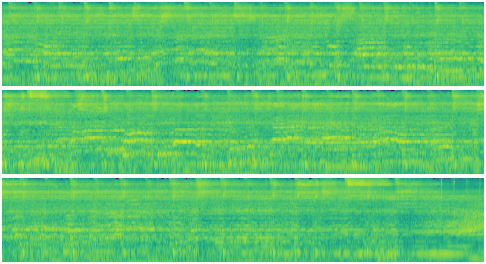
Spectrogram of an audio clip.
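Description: Live rock band playing in a large hall, recorded from the audience: electric guitars, drums and bass under a sung vocal.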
